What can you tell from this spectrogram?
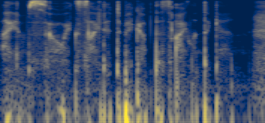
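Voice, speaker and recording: Whispering in a calm, relaxed tone, with noticeable background noise. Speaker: ASMR content creator / gamer. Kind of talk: ASMR gaming commentary, relaxed talk to camera. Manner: calm, relaxed, unhurried; whispered, soft.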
